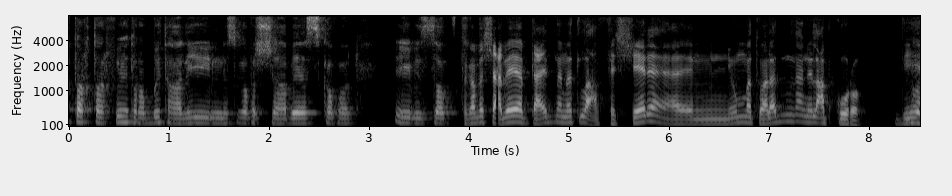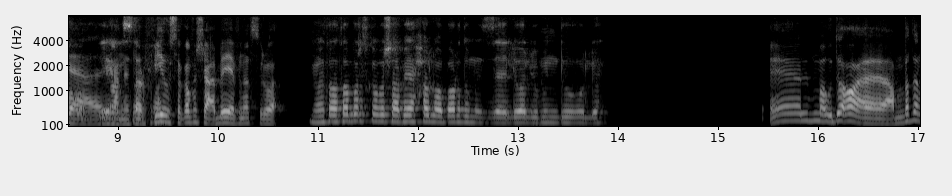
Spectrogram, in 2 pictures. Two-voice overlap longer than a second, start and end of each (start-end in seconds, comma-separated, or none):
8.4-9.6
